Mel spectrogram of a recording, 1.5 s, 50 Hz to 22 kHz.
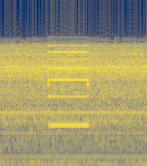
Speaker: ça c'était un bip long, 1, voilà, je valide là, et là il va y avoir un bip long, 5e menu, voilà, je relâche.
